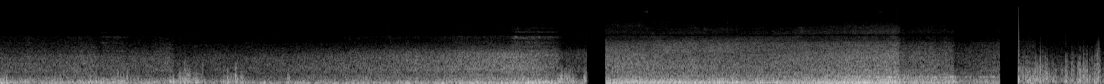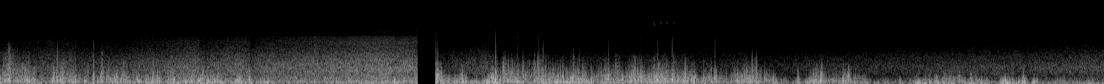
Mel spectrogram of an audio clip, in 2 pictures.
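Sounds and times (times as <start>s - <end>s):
freight train rumbling by: 0.0s - 15.2s
passenger trains crossing overpasses: 0.0s - 15.2s
wind on microphone: 0.0s - 22.0s.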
